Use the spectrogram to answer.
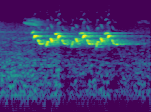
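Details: Loud House wren noise made of a rapid bubbly burst of high chattering notes that lasts about a second and a half, against quiet background hiss.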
